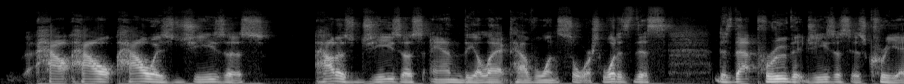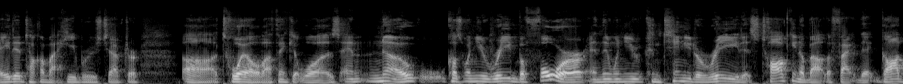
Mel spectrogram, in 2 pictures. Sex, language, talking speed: male, English, 185 wpm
